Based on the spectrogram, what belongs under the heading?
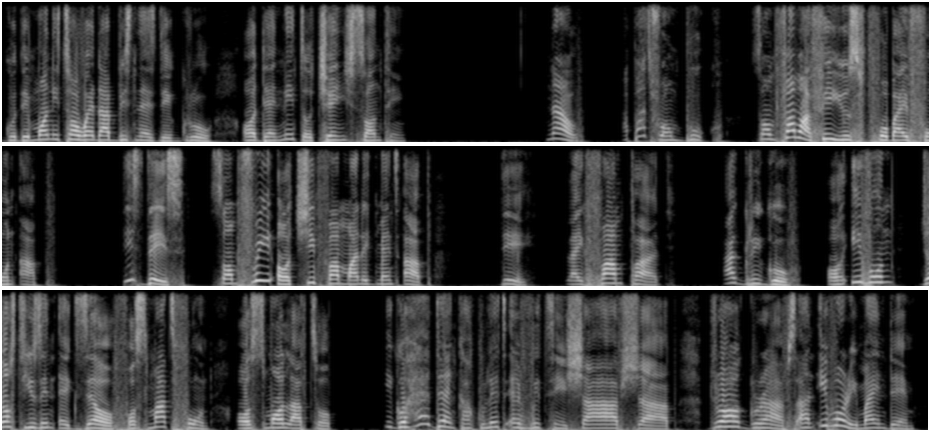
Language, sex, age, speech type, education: Nigerian Pidgin, female, 30-45, spontaneous, tertiary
